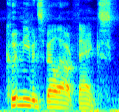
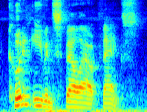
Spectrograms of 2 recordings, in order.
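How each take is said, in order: First: Louder and higher, drawn out in disbelief; slow, indignant disbelief. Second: Slow, indignant disbelief. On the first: Host repeating the complaint to his audience, slow and incredulous. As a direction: hammer home how absurd the reply was. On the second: Ranting in disbelief at Perry. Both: Real, not acted.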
